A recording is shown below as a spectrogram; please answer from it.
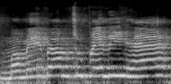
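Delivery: teasing voice.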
